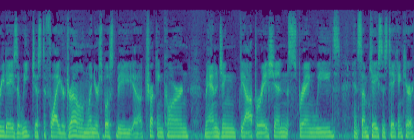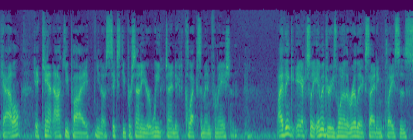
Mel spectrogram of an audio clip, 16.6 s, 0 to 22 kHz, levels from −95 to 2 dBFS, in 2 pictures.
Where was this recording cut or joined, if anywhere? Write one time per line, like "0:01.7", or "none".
0:05.8
0:11.6
0:13.8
